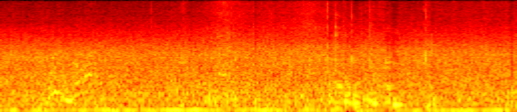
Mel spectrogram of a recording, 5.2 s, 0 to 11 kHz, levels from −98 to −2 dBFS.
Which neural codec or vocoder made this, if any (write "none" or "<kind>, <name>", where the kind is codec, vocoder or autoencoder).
vocoder, Vocos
